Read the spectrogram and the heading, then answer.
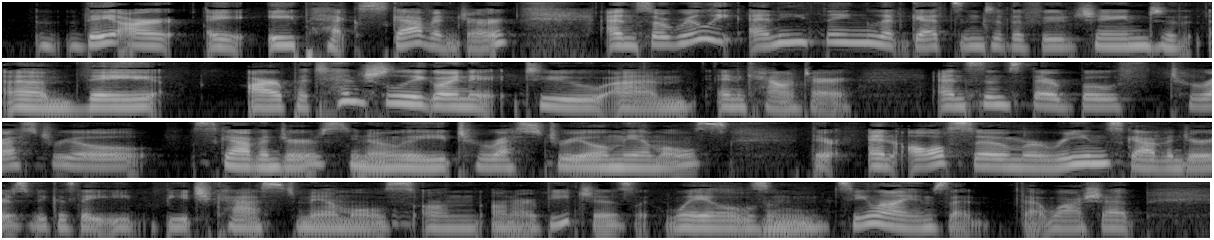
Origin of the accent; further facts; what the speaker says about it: Santa Cruz, California, United States; I grew up in Santa Cruz, California.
